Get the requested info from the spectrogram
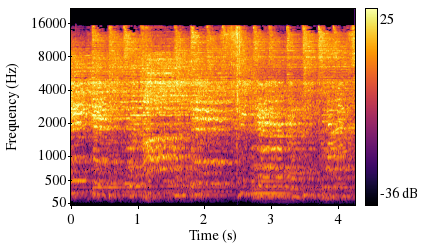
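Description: A large chorus of men and women singing together in a pop show number over recorded music with a steady beat.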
